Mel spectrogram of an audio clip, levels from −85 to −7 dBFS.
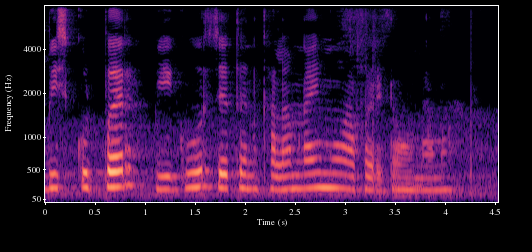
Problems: low volume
